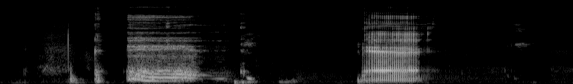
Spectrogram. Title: me burping on command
